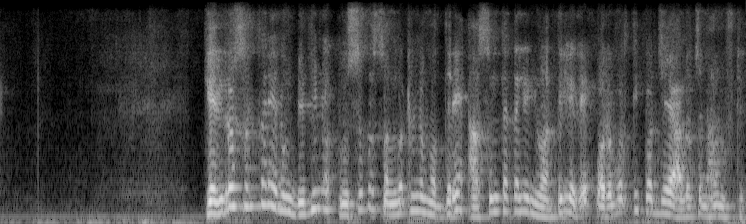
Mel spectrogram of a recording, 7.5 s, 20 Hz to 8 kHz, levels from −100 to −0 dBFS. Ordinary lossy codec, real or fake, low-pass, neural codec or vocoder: Opus, 16 kbps; fake; 7.2 kHz; codec, 32 kHz, 1.9 kbps, SNAC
